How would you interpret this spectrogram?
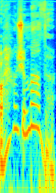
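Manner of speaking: lightly voiced high tough-guy greeting; a quick high, soft mock Wahlberg line; high, soft put-on quote; Mark Wahlberg impression. Quoting Mark Wahlberg in the film.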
